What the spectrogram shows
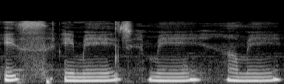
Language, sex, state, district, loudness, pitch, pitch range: Hindi, female, Madhya Pradesh, Bhopal, -15 LUFS, 185 Hz, 170-205 Hz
